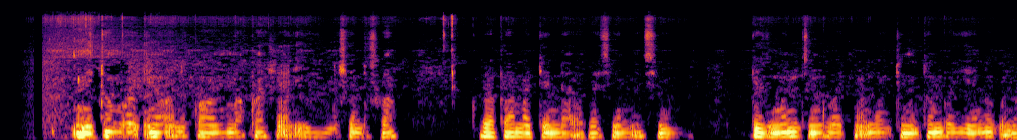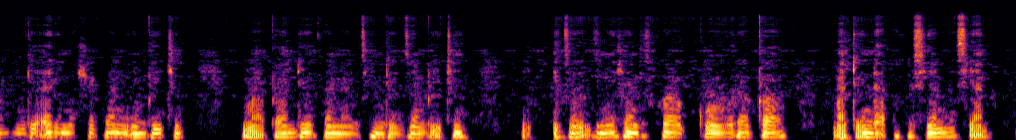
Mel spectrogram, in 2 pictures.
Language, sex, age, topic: Ndau, male, 25-35, health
